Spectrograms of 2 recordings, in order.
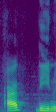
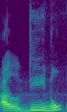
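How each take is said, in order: First: The L merges into a doubled D sound. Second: The L is pronounced clearly before the D. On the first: The speaker calls it right. "Jadi langsung masuk ke huruf dal ya" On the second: The speaker calls it wrong. "Kalau kita baca al-dinu itu uh, gak enak ya"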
